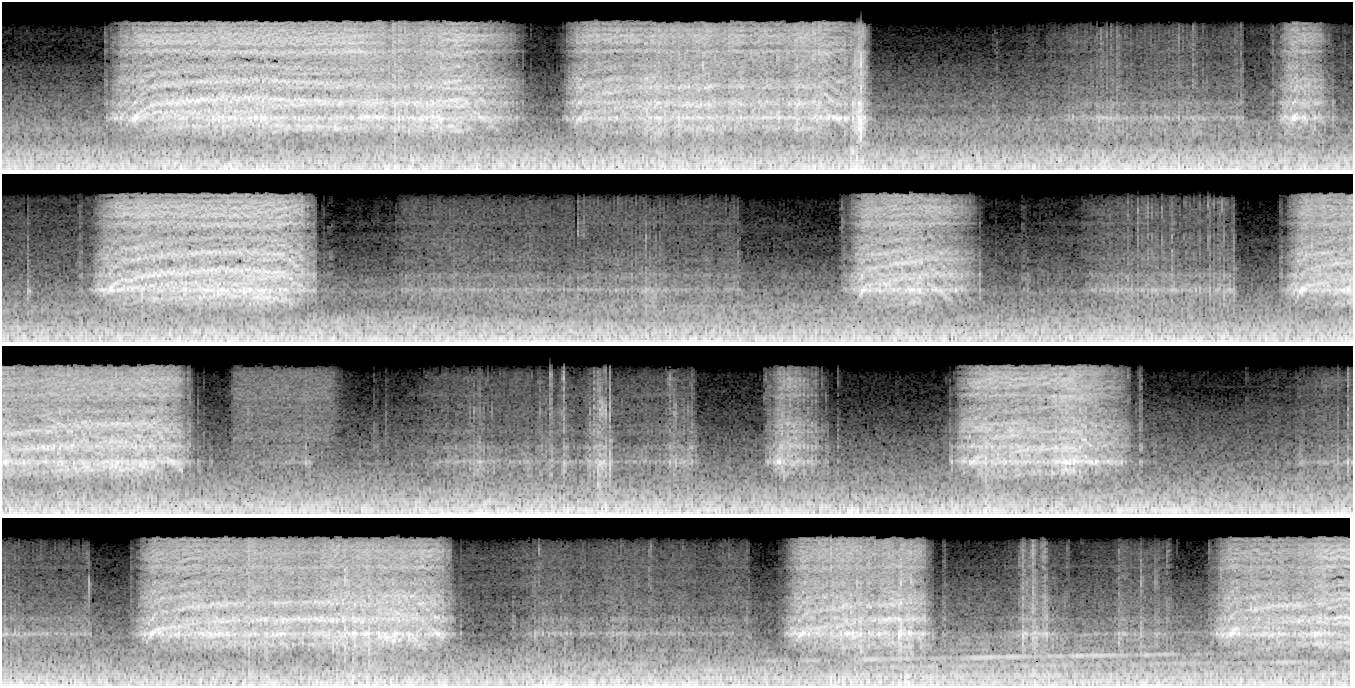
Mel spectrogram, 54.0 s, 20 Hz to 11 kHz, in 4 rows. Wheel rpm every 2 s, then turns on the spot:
50, 200, 90, 180, 30, 10, 20, 130, 50, 20, 10, 50, 20, 130, 80, 10, 20, 10, 90, 10, 30, 170, 60, 30, 100, 10, 90.
4-6 10-12 16-20 24-26 28-34 44-48 50-52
